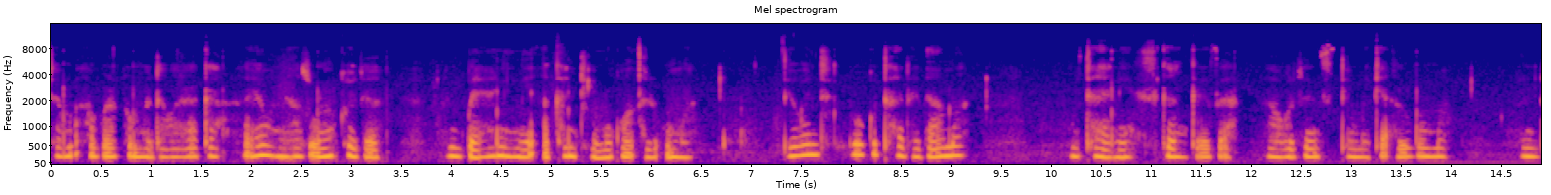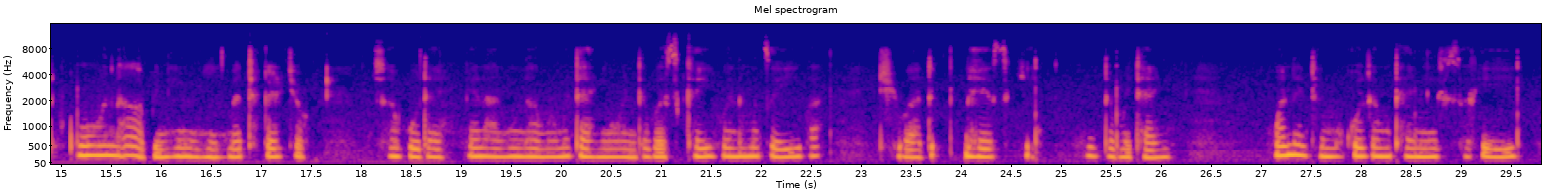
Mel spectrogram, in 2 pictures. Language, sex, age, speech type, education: Hausa, male, 30-45, spontaneous, secondary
